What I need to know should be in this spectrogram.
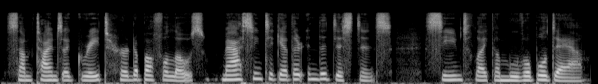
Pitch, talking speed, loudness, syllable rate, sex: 200 Hz, 160 wpm, -18 LUFS, 5.5 syllables/s, female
